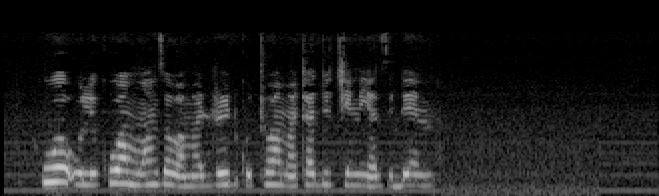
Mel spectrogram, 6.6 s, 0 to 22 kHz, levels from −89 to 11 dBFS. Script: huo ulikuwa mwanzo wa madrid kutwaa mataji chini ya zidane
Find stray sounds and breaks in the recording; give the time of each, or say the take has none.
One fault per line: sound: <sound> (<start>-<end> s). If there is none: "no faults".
no faults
